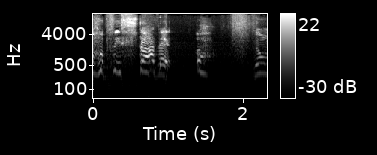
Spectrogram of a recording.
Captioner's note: gagging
